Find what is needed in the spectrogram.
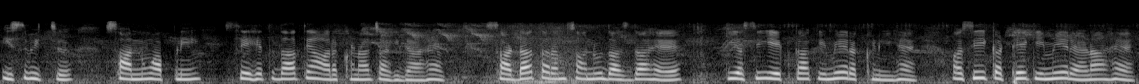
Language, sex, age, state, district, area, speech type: Punjabi, female, 18-30, Punjab, Shaheed Bhagat Singh Nagar, urban, spontaneous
